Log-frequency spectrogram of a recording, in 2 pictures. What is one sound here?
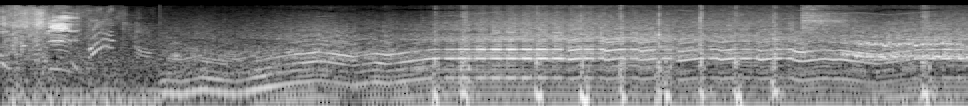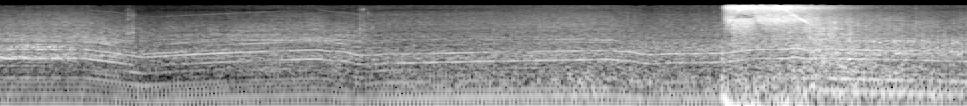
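A sports car engine revs up and down, then roars at speed.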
